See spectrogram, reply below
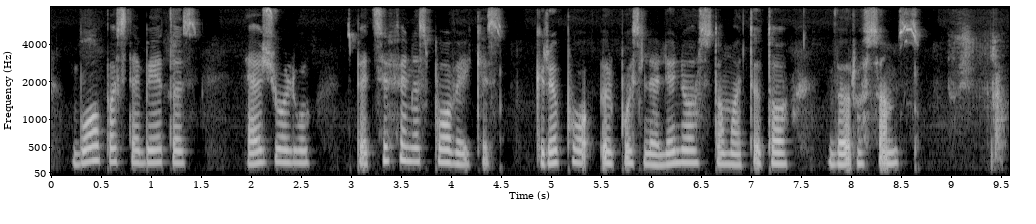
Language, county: Lithuanian, Marijampolė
